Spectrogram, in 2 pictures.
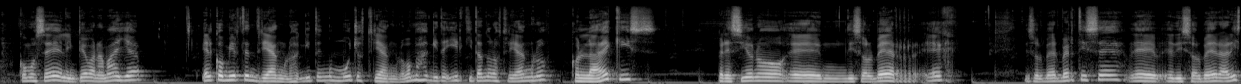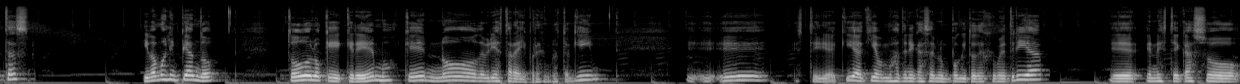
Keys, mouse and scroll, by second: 0.1 scroll up 1, 0.1 KP_7, 0.8 scroll down 1, 1.3 shift+middle click, 5.2 click, 5.6 right click, 5.6 x, 6.6 x, 9.7 right click, 9.9 x, 12.2 right click, 12.7 x, 14.0 right click, 14.1 x, 15.3 x, 17.5 right click, 17.6 x, 23.7 right click, 23.8 x.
